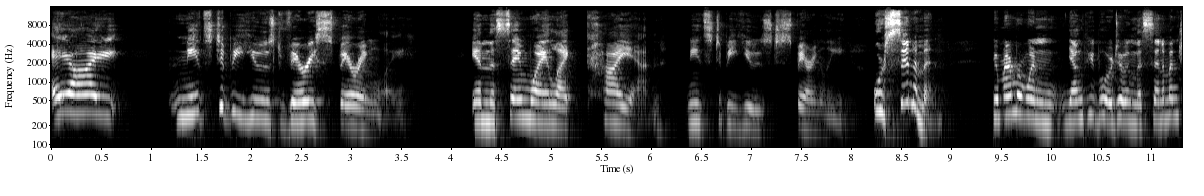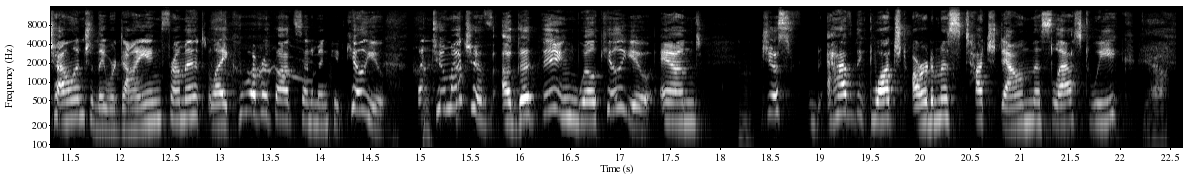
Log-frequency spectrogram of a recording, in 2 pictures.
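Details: Adult woman speaking, brief second voice at end; normal speech.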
